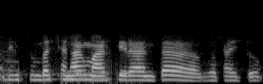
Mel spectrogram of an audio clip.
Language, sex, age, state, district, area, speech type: Kannada, female, 30-45, Karnataka, Mandya, urban, conversation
